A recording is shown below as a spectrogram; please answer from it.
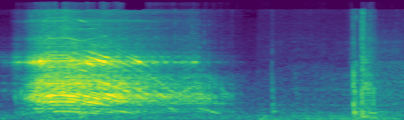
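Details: Boosted Stealth electric skateboard back left motor spinning up with a harsh, rattling clatter audible blocks away, fading on coast-down with stray clicks; wheel and bearings ruled out, motor blamed and a free replacement motor received.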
